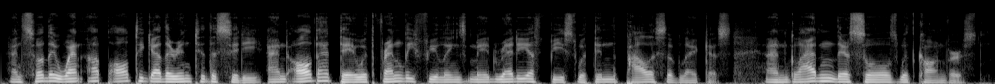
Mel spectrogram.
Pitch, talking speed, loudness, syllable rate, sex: 115 Hz, 195 wpm, -18 LUFS, 5.2 syllables/s, male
